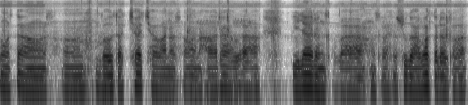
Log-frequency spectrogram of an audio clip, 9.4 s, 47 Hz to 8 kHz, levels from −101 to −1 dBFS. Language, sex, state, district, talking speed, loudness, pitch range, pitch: Bhojpuri, male, Uttar Pradesh, Deoria, 115 wpm, -20 LUFS, 95-105 Hz, 100 Hz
